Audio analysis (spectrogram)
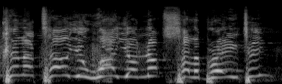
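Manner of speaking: high-pitched, driving preacher's proclamation; rally the congregation with rising fervour; full-force preaching. Real, not acted.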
